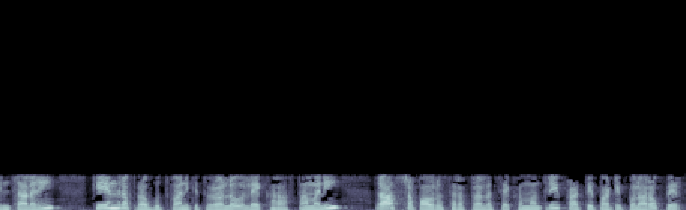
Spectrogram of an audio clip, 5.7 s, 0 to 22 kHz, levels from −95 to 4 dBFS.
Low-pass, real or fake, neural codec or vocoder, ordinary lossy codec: 3.6 kHz; real; none; none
